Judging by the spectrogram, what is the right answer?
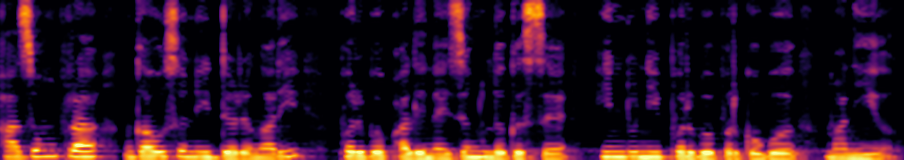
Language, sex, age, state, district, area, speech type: Bodo, female, 18-30, Assam, Kokrajhar, urban, read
